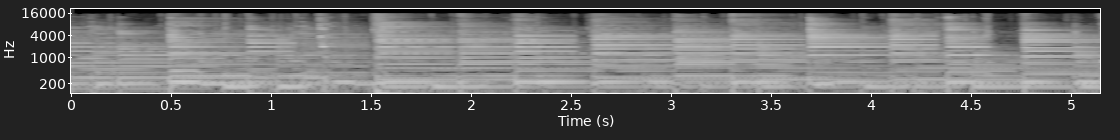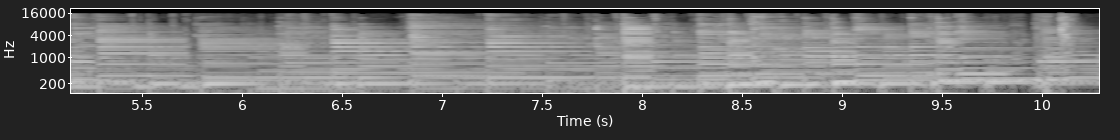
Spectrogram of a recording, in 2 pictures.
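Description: Background music of acoustic guitar, strummed and picked in a steady pattern.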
